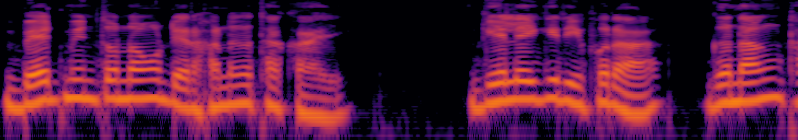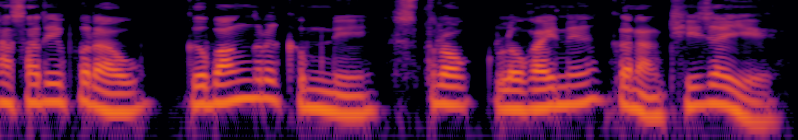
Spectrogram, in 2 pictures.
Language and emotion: Bodo, neutral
